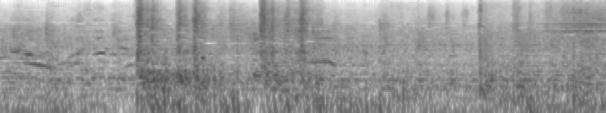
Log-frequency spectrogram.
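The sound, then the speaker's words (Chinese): Gunfire booms during a military exercise against transnational armed crime groups: a few heavy, cracking blasts stand out over a continuous loud rumble of firing. “开始射击。”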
